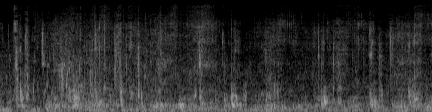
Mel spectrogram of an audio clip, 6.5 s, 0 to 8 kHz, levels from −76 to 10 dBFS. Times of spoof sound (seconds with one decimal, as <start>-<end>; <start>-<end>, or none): 1.3-2.1; 2.5-6.5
